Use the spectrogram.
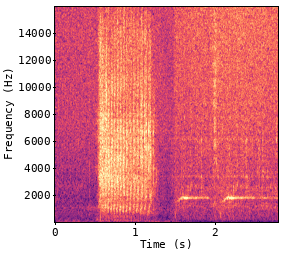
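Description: A horse gives a short, breathy neigh, followed by two faint, thin high-pitched tones trailing off. No one speaks.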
